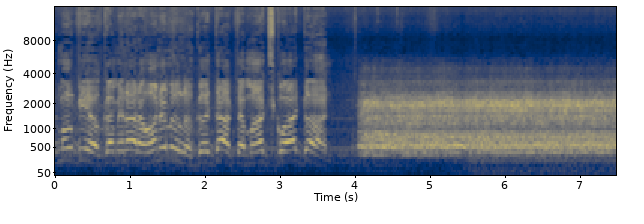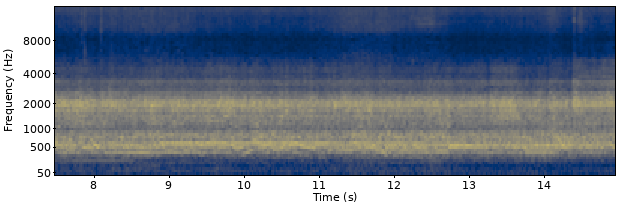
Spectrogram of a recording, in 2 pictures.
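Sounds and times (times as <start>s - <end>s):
loud radio static: 0.0s - 14.9s.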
